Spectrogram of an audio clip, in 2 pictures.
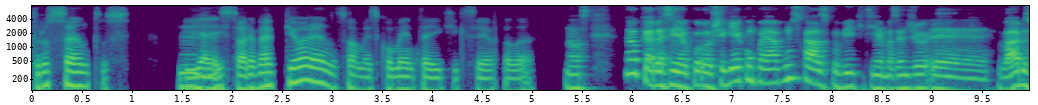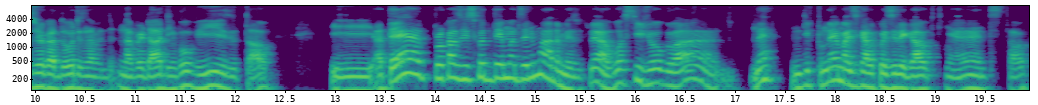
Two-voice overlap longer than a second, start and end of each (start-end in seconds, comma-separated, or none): none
